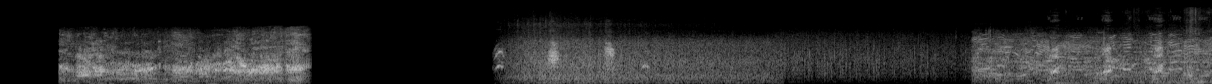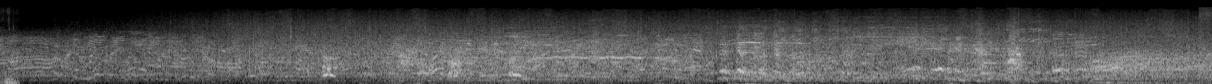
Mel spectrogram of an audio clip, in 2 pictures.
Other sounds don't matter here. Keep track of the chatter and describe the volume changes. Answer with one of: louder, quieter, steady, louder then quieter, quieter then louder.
louder.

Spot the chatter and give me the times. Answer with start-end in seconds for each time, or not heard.
9.7-24.2.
